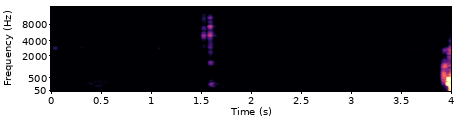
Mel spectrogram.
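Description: A single short computer-mouse click about one and a half seconds in, with near silence on either side of it.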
